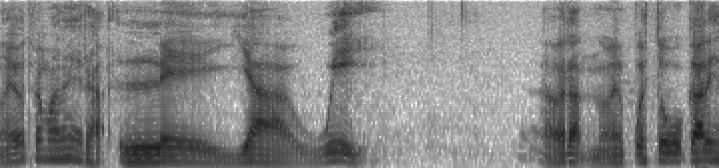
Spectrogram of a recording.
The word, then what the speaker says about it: le Yahweh: Si vamos a pronunciar el tetragramaton con ese prefijo, le, tendría que pronunciarse le Yahweh, hermano. No hay otra manera. Le Yahweh.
